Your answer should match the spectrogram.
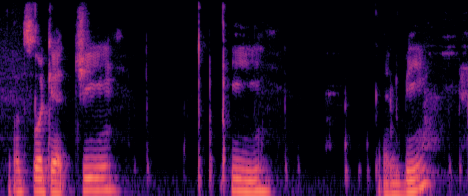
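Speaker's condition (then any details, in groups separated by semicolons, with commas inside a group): No condition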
